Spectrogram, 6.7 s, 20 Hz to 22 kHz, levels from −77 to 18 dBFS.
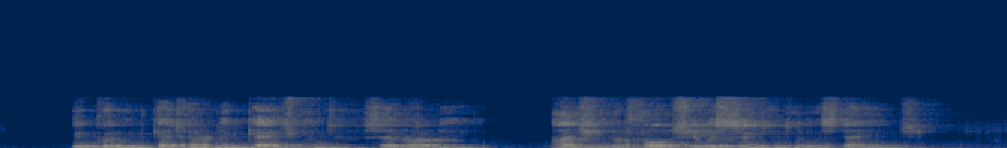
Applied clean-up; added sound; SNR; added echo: neural separator model SepFormer DNS4.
